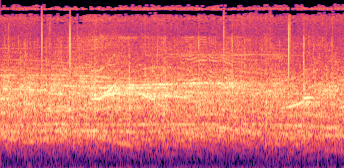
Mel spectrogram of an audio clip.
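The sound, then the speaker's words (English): A crowd applauds for Long John of radio station WIBG in a steady, dense wash of clapping that holds at an even, fairly loud level throughout, with a few faint cheers and voices mixed in. “How about a nice big round of applause from WIBG, Long John.”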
